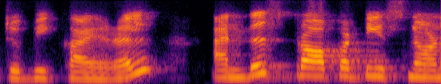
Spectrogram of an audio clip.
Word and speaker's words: chiral: According to British pronunciation, it is chiral. Okay. I think some others are pronounced this like this, chiral molecule. But the correct pronunciation, it is chiral molecules.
